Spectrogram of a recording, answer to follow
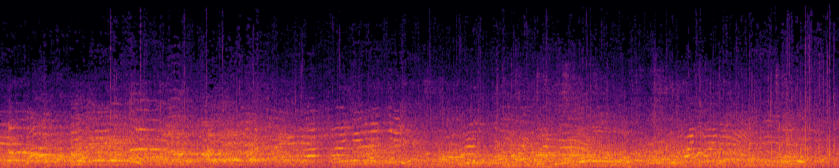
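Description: Voices carrying across an athletics stadium, calling and shouting without a break, with a brief dip in loudness about five seconds in.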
